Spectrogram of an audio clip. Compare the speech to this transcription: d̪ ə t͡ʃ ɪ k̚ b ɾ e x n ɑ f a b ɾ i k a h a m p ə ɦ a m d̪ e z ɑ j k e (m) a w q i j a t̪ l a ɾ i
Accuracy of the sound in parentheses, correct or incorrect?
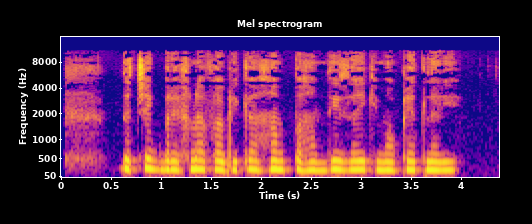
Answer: correct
